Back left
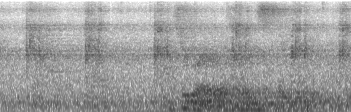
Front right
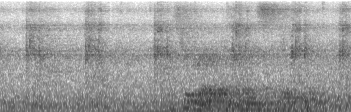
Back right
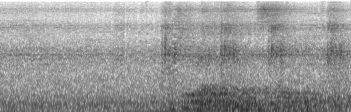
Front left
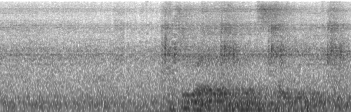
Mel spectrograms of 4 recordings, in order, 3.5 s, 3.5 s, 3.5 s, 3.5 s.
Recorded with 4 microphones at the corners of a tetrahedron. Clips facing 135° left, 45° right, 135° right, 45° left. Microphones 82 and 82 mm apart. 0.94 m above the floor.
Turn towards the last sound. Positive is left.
turn(degrees=100)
